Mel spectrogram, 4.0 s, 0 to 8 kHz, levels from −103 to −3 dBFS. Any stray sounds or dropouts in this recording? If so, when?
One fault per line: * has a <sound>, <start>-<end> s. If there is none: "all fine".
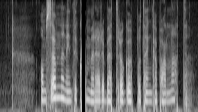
* has a dropout, 1.6-1.7 s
